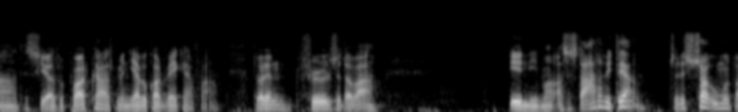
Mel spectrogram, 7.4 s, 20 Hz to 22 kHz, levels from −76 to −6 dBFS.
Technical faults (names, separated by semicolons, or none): AMR comfort noise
